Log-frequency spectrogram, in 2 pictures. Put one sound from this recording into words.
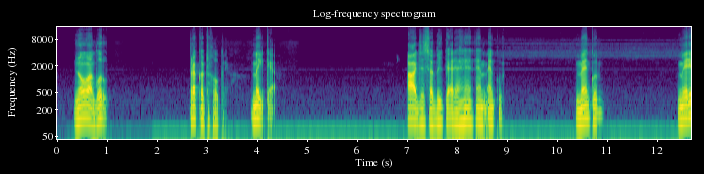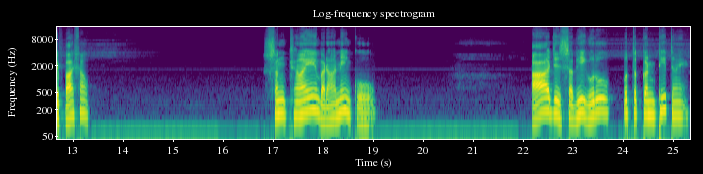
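An elderly man speaks calmly and close up, in short phrases with pauses.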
